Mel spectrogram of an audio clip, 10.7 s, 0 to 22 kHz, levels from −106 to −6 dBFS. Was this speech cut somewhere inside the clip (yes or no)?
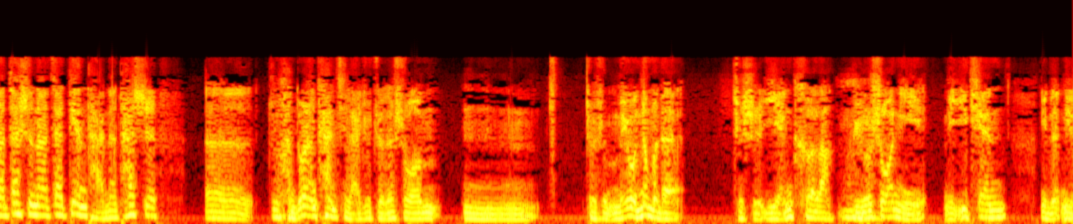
no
